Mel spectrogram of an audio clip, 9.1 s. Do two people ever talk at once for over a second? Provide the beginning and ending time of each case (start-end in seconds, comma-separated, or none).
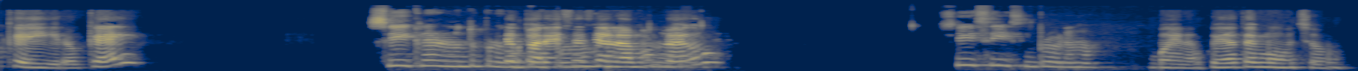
3.4-4.7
